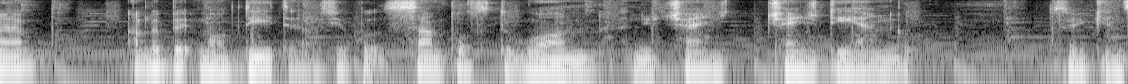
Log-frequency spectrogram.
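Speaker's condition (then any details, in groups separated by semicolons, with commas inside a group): No condition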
